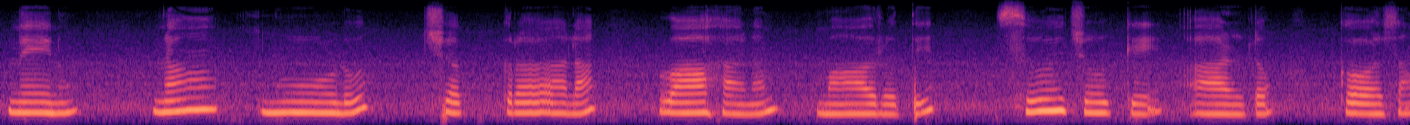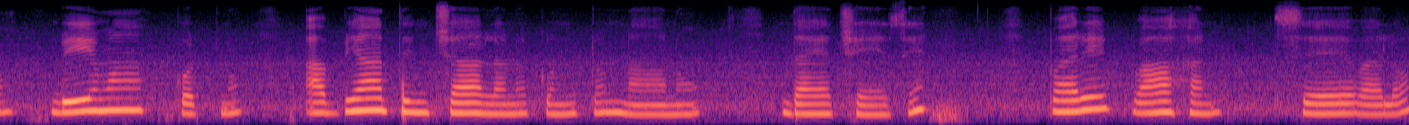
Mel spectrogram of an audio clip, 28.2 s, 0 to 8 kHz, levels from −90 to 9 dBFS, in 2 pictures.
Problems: constant background noise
